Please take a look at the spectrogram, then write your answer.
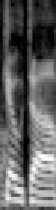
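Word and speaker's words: Kawtar: Ah, Bonjour Kautar. Je prononce bien votre prénom. Oui, c'est bien ça. Quelle est l'origine de ce prénom? Marocaine. Marocaine, c'est un très joli prénom. Kautar, ça s'écrit K-A-W-T-A-R, c'est bien ça?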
